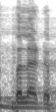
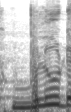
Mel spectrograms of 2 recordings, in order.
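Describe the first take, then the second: First: "ब्लड" with a short uh sound; correct reading. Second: "ब्लूड" with a long oo sound; wrong reading. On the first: Teacher repeats the right reading for pupils, "ब्लड" with short uh. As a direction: read the double O in "ब्लड" as uh. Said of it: "ब्लड पढ़ते हैं". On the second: Teacher warns pupils off the misreading, "ब्लूड" with long oo. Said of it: "इसको ब्लूड नहीं". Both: Shown as a demonstration.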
